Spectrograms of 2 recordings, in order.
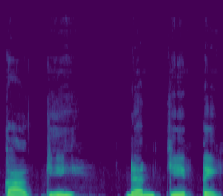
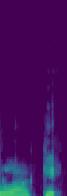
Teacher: Jadi, ke dan ek merupakan alofon dari fonem yang sama yaitu fonem ke.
